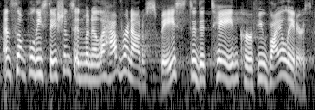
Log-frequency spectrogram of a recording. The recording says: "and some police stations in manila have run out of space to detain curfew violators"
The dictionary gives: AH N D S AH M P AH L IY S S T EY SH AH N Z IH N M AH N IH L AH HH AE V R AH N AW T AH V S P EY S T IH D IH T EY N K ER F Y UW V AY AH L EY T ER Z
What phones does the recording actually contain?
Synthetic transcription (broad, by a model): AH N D S AH M P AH L IY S S T EY SH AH N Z IH N M AH N IH L AH HH AE V R AH N AW T AH V S P EY S T IH D IH T EY N K ER F Y UW V AY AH L EY T ER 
